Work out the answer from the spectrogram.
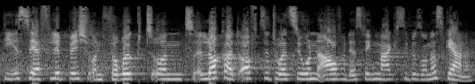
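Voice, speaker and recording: A woman author reads her fiction aloud in a clear, even voice, then answers questions about it. Her voice sits a little high and sounds bright and crisp. Faint noise lies beneath it. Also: fast. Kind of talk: reading from her novel, then interview answers.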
